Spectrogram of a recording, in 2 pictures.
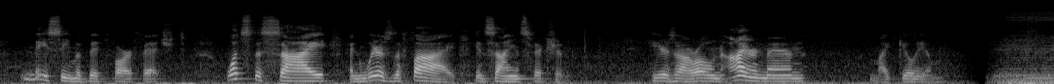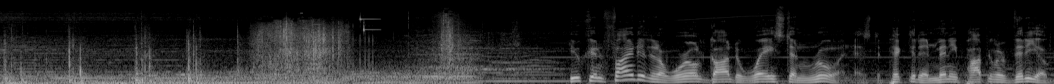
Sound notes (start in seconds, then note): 10.2 foot Steps; 11.3 eerie Music; 14.4 paper rustling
